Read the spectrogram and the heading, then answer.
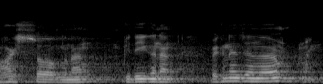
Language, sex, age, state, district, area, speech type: Bodo, male, 60+, Assam, Chirang, urban, spontaneous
